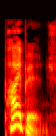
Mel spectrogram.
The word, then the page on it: pipage: British English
